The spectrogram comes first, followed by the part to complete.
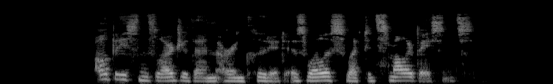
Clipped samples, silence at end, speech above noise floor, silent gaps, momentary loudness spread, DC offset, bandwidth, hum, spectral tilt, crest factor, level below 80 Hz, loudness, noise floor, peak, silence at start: under 0.1%; 0.8 s; over 61 dB; none; 9 LU; under 0.1%; 11.5 kHz; none; -4 dB/octave; 18 dB; -68 dBFS; -30 LUFS; under -90 dBFS; -12 dBFS; 0.95 s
